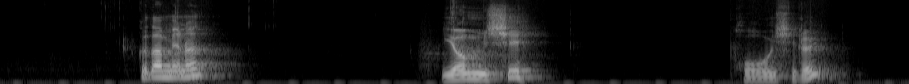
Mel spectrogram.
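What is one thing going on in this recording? A middle-aged man speaks calmly in short phrases into a microphone, with pauses between them.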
